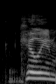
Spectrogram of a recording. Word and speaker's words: Cillian: Killian Murphy. Killian Murphy. Silly Killian. Whatever. You should spell his name with a K if he wants everyone to pronounce it correctly.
